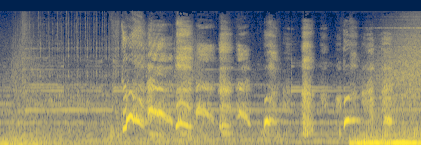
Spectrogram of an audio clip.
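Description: A woman's voice making a string of short whimpering moans, each rising then falling in pitch, over a faint steady music tone; a deep low hum comes in about five seconds in.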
